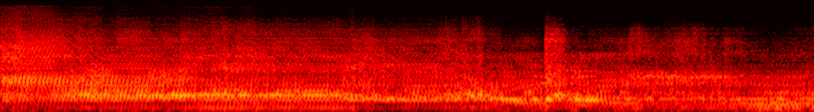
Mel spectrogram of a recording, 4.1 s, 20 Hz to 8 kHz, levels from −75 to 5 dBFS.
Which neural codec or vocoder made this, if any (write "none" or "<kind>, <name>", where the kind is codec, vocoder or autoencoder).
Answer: codec, ZipCodec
